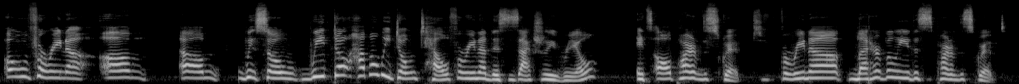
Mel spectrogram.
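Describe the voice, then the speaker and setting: Lively, higher-voiced woman streamer reacting. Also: moderate pace. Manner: playful, reactive, repeats short phrases. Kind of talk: casual live game reaction commentary. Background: game music.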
